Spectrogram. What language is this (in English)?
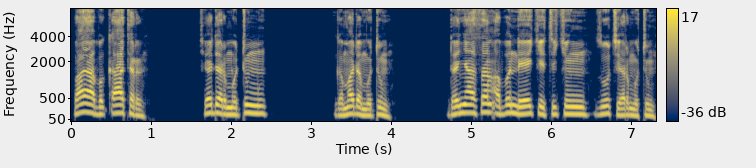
Hausa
